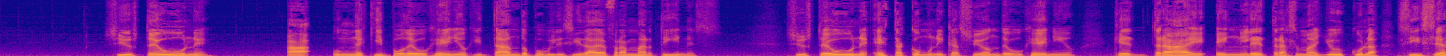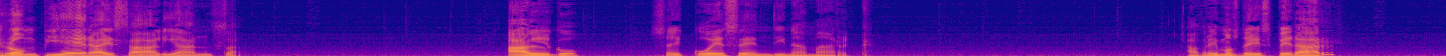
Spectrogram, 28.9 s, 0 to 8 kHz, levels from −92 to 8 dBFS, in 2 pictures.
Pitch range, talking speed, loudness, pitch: 110-140 Hz, 80 wpm, -21 LUFS, 125 Hz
